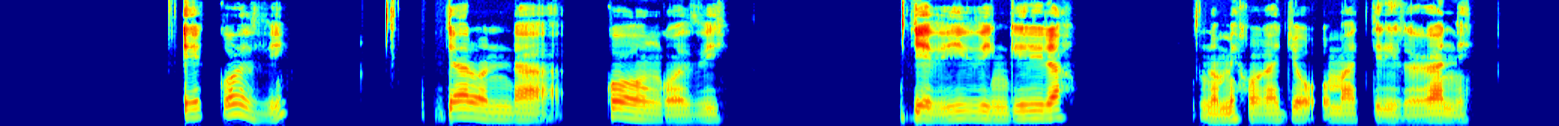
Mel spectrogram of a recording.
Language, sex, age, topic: Oshiwambo, male, 25-35, agriculture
